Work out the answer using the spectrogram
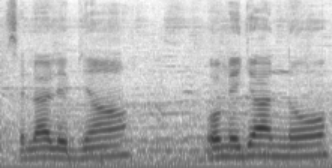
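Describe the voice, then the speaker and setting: A man's voice: a little high, fairly even intonation, fairly quick. A man talking casually to his viewers in informal, slangy French while thinking aloud, recorded candidly on a hidden mic as he shops. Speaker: vlogger reviewing market goods to viewers. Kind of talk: casual spoken vlog, addressing viewers. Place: busy market stalls, recorded on location. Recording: hidden mic on location, music behind.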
